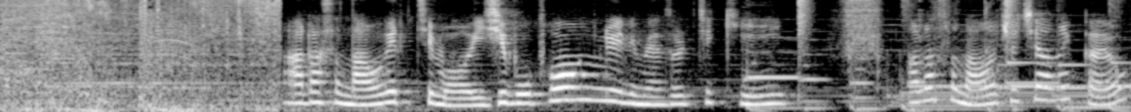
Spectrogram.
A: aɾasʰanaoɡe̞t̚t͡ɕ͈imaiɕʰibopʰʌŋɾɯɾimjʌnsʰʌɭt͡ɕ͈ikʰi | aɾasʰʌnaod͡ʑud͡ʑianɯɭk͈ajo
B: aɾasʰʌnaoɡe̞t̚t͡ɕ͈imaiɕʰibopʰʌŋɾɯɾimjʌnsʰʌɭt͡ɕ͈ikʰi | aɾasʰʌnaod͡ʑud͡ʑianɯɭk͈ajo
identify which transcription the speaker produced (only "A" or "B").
B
